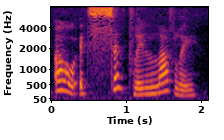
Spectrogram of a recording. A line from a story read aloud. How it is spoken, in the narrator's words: Cinderella exclaimed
